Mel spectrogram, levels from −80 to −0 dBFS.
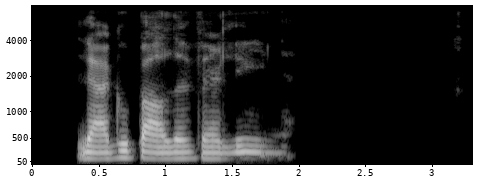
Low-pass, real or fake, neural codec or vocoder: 7.2 kHz; fake; codec, 44.1 kHz, 7.8 kbps, DAC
